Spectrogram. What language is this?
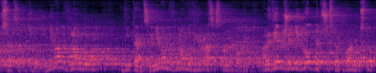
Polish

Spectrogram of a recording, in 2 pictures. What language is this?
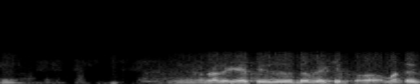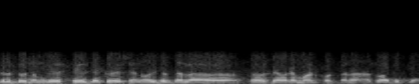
Kannada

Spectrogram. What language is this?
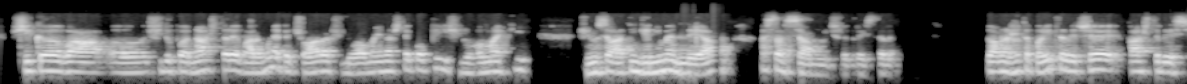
Romanian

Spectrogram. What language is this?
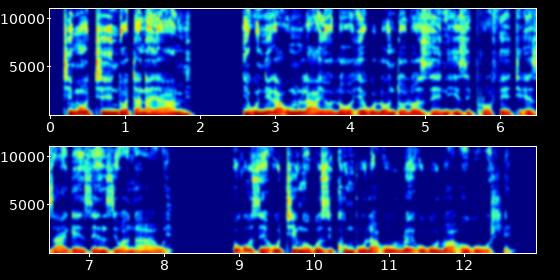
North Ndebele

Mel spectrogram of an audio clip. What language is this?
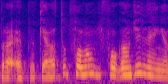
Portuguese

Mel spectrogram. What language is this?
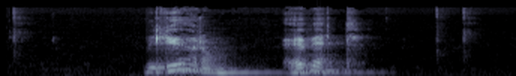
Turkish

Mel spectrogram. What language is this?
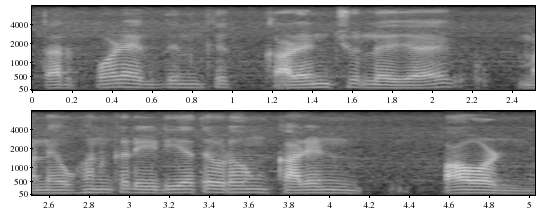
Bangla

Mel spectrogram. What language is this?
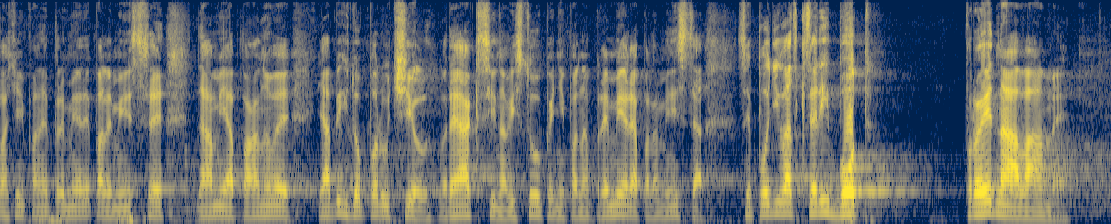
Czech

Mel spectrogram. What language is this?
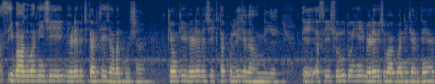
Punjabi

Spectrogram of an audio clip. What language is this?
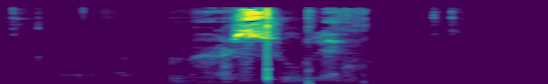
Persian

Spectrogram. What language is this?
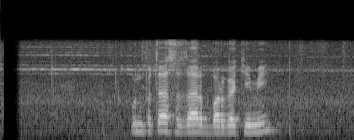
Nepali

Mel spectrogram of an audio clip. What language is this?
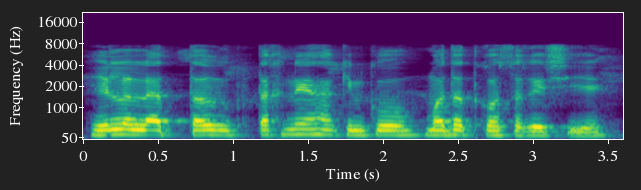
Maithili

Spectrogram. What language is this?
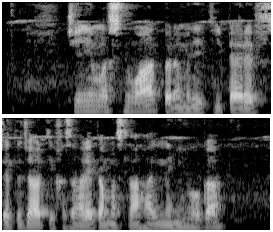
Urdu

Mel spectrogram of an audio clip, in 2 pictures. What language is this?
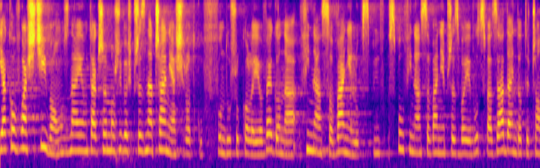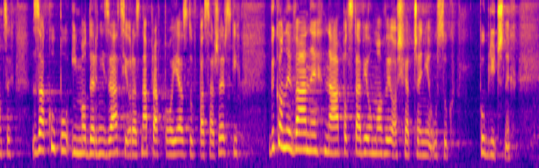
Polish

